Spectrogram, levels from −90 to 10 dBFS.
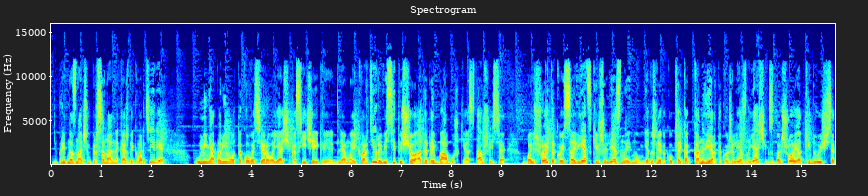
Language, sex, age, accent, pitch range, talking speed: Russian, male, 20-39, native, 120-155 Hz, 155 wpm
